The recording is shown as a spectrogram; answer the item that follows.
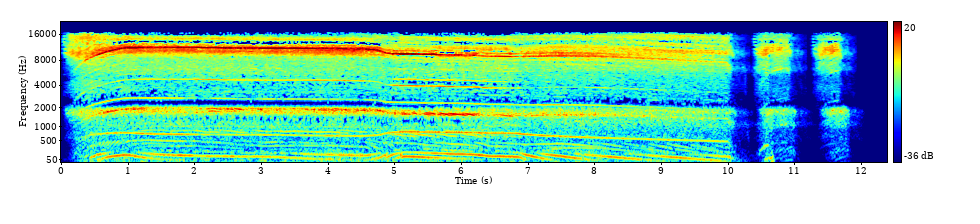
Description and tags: HyperSpeed Charger Malfunction
It looks like the win will go to Danny Zucco, as I blew my HyperSpeed-Charger . ...Next time.
engine, fast, hyper, hyper-charger, hyperspace, hyperspeed, jet, loss, malfunction, off, propulsion, speed, super-charger, then, turbo-charger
